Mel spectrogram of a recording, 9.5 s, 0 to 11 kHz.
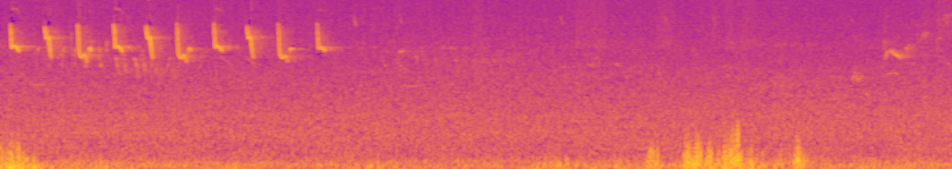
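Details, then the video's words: Common chiffchaff singing its two-note chiff-chaff song in spring 2011 to attract a mate and maintain territory, about eight high notes at a steady pace, followed by low rustling and wind-like rumble. "Chiffchaff singing"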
